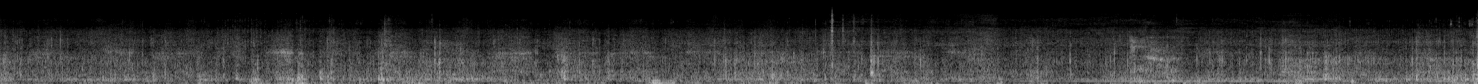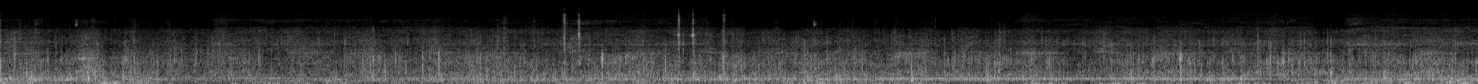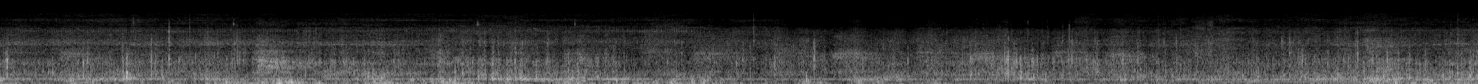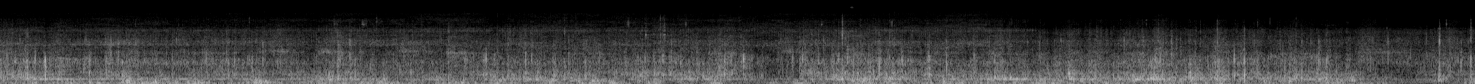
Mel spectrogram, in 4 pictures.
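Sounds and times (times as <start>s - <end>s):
bike rattling and knocking: 0.0s - 59.0s
tyres crunching on gravel: 0.0s - 59.0s
wind on microphone: 24.9s - 58.2s.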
